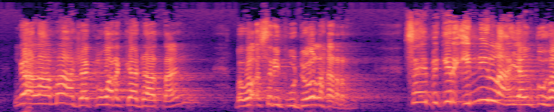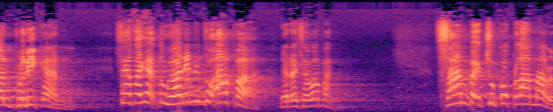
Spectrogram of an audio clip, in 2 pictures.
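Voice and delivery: loud, high, ringing preaching; preaching at full force. Acted. Preacher urging the congregation not to cling to wealth, loud and high. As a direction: drive the point home to the congregation.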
